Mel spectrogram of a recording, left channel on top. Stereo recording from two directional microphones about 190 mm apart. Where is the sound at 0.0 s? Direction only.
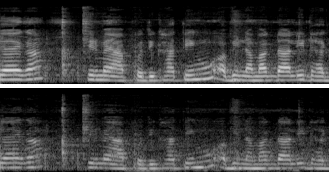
30° left (ahead or behind).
